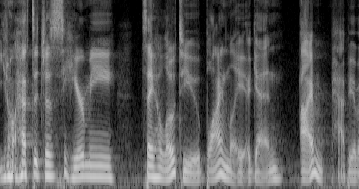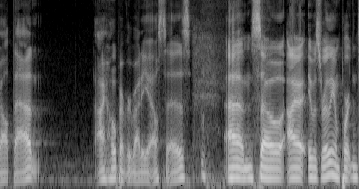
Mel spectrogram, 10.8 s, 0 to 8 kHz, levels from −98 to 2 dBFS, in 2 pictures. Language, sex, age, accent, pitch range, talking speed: English, male, 20-39, American, 100-120 Hz, 155 wpm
